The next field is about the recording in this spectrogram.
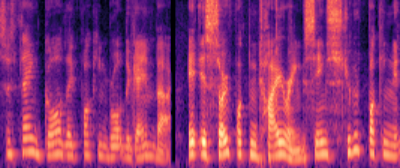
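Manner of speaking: fed-up, furious, angry swearing rant. A fan ranting to the audience, getting mad mid-sentence. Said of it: "I am getting mad here".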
